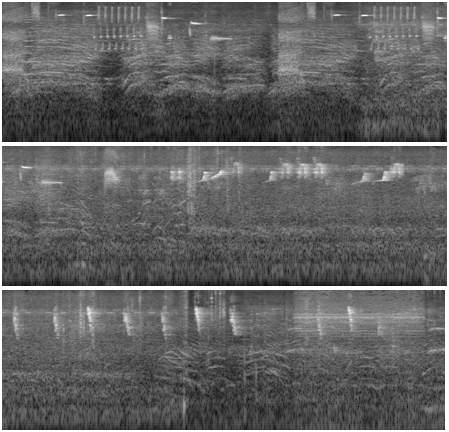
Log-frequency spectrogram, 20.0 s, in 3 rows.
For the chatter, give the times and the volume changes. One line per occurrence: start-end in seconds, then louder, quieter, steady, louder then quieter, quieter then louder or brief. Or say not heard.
0.0-19.9 quieter.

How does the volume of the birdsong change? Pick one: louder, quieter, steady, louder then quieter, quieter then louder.
steady.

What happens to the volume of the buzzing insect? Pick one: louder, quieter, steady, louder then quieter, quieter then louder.
louder.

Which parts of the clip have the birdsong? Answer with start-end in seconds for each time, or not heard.
0.0-19.9.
